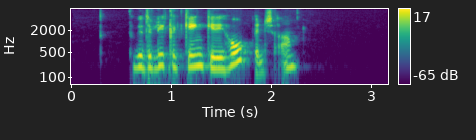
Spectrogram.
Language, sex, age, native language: Icelandic, female, 30-39, Icelandic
